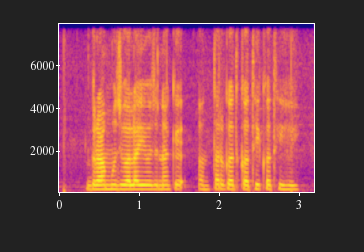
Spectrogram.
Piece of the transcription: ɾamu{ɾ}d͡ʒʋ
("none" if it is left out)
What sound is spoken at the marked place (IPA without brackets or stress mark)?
none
